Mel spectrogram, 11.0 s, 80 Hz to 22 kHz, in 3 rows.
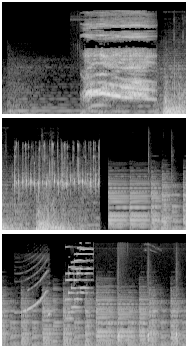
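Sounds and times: loud screaming roar: 0:01.6 - 0:03.1.

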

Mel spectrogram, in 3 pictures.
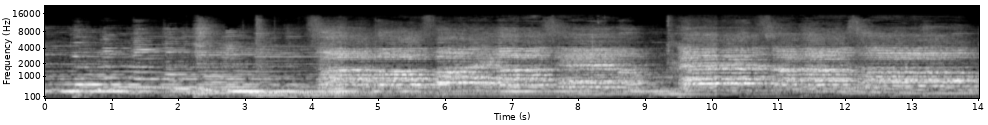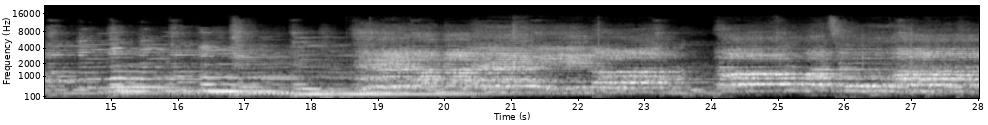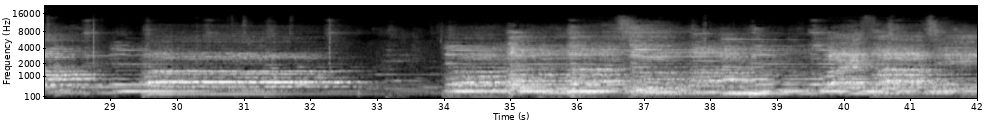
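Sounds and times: mixed choir singing a hymn: 0:03.1 - 0:16.0, 0:17.7 - 0:42.0.

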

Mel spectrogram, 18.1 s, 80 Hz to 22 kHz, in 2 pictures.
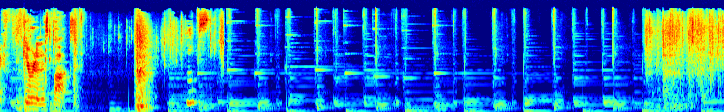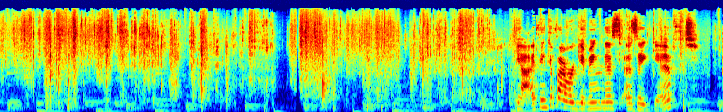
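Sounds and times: plastic packaging crinkling: 0:01.1 - 0:02.8, 0:08.1 - 0:15.7.

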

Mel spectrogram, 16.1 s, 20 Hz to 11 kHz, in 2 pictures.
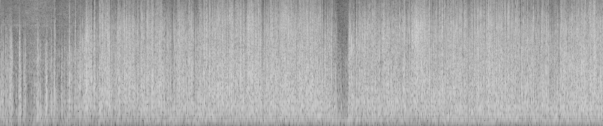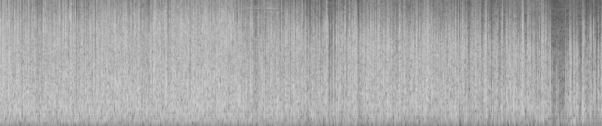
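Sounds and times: road noise: 0:00.0 - 0:16.0
wind rushing over microphone: 0:00.0 - 0:16.0.

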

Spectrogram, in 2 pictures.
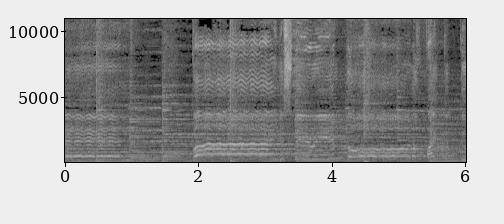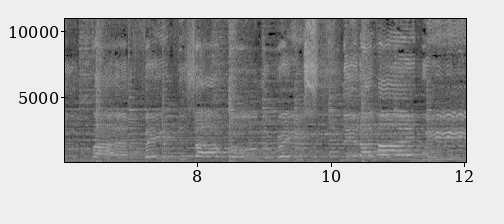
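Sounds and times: pop song with band: 0:00.0 - 0:12.0.

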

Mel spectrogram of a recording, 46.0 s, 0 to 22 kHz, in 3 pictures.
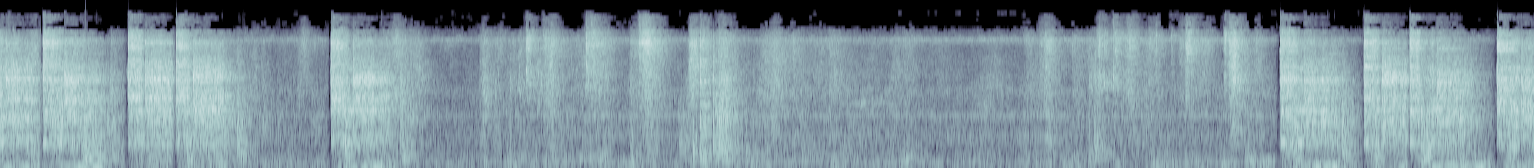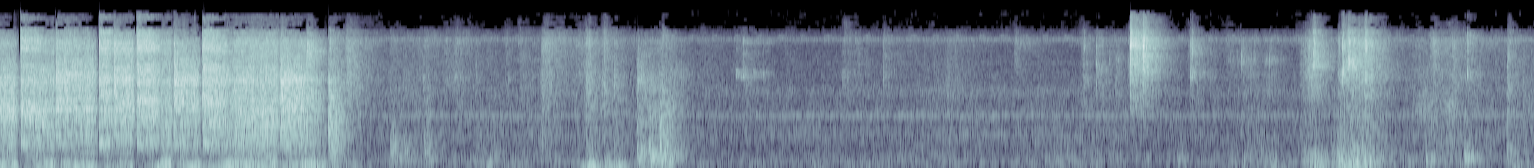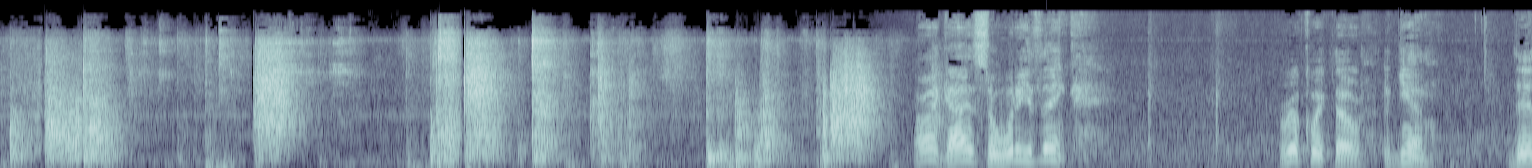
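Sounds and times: electric hoist motor running: 0:00.0 - 0:06.8, 0:11.5 - 0:18.9.

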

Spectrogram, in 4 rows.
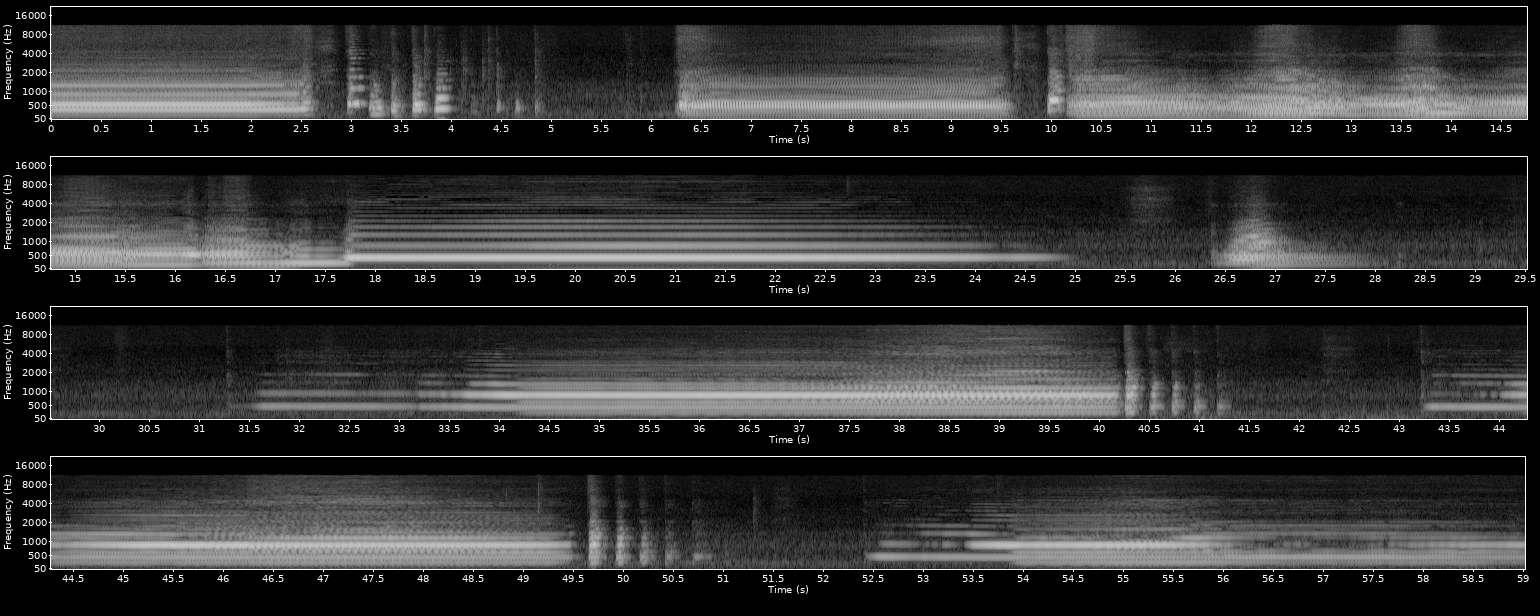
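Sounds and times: bassoon holding long note: 0:00.0 - 0:04.2, 0:06.2 - 0:25.0, 0:26.4 - 0:28.3, 0:31.3 - 0:41.3, 0:43.2 - 0:50.9, 0:52.4 - 0:59.0
faint hiss: 0:09.4 - 0:10.6, 0:22.8 - 0:26.4, 0:40.7 - 0:44.2, 0:50.7 - 0:52.9.

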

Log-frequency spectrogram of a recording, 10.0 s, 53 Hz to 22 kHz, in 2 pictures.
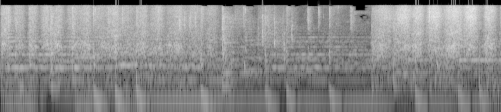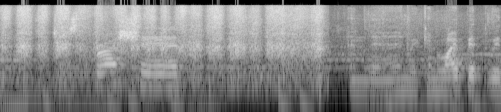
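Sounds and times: brush scrubbing wet canvas: 0:00.0 - 0:02.9, 0:03.7 - 0:10.0.

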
